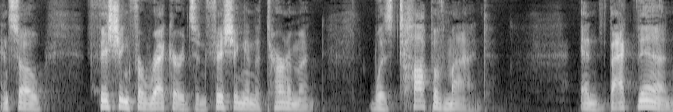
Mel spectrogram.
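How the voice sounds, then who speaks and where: In a very clean recording with a silent background, a man with an American accent talks in a normal speaking voice at a medium pitch, with ordinary pitch variation. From US, raised partly in London and Atlanta. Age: 60s. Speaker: angler and triathlete. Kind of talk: casual chat.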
